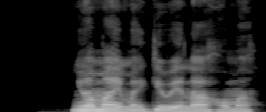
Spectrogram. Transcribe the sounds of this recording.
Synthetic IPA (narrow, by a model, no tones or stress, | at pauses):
ɲuamaɲɪmaiɡewenaaɦʊma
